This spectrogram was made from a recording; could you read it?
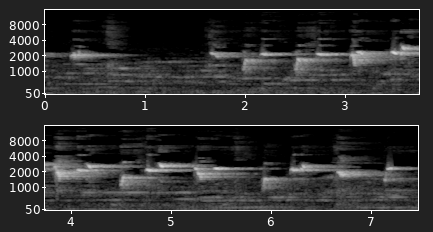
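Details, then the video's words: Lure song of a sooty-headed bulbul opening with a single whistled note, then after a pause a lively run of rising, clear whistles; a faint low hum in the background. "Suara pancingan trucukan"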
